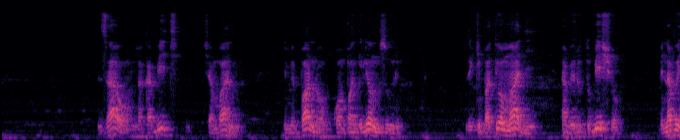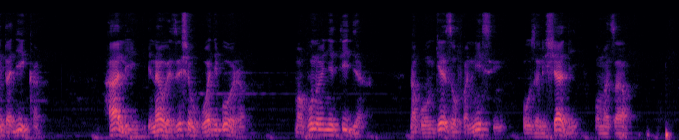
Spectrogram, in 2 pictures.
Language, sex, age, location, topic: Swahili, male, 25-35, Dar es Salaam, agriculture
